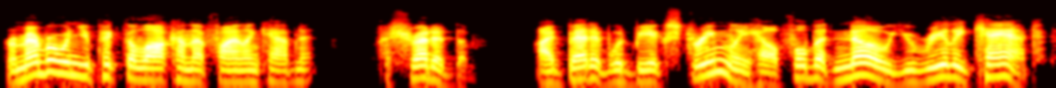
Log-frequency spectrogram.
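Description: A man's voice: fairly high pitch, lively intonation, a little fast, no room sound, dull audio. A man voicing a stern, worried middle-aged father and lawyer in a video game, earnest, firm and protective. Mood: angry, firm. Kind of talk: video game voice acting, one side of phone conversations.

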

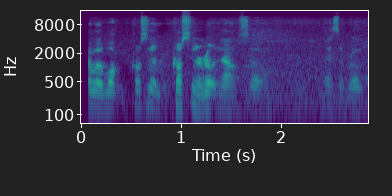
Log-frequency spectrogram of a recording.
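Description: A man's voice: a little high, fairly even intonation, brisk, rough recording. A man in his forties hosting a casual livestream while walking a busy city street, chatting and reading viewer comments, filmed on a phone at arm's length. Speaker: livestream host. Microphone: gimbal-mounted phone at arm's length. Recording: faint street noise.

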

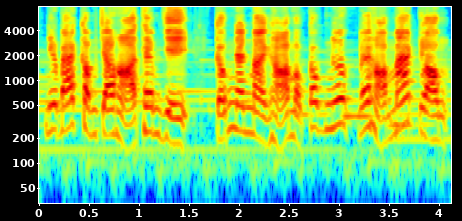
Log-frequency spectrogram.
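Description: A woman's voice: on the high side, lively intonation, moderate pace, fairly bright tone, faint music behind. A woman voicing an earnest, outspoken young boy in a cartoon, polite but reproachful. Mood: earnest, instructive. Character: earnest, outspoken nine-year-old boy. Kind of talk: animated moral tale dubbing.

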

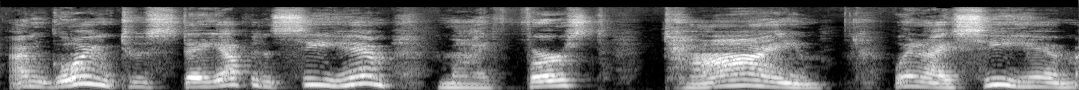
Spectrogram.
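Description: A woman's voice: high voice, heavily acted. A woman voicing a friendly, eager young boy in a children's storybook, earnest and sing-song.

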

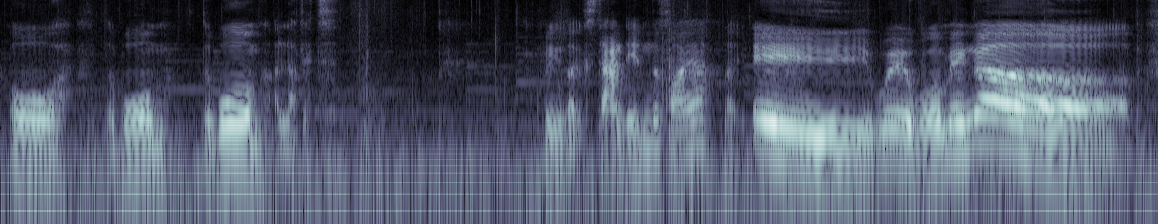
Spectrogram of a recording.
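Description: A man giving casual, chatty gameplay commentary, thinking aloud playfully and swearing freely. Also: mid-range voice. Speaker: gaming video host.

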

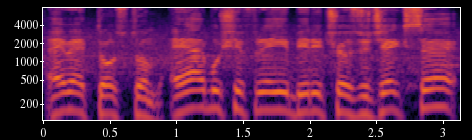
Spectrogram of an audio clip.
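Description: An actor voicing a laid-back cartoon footballer with a relaxed drawl. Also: male voice, on the high side, moderate pace, slight background noise, natural voice. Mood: easygoing. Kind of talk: animated cartoon dub acting. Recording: music behind the voice.

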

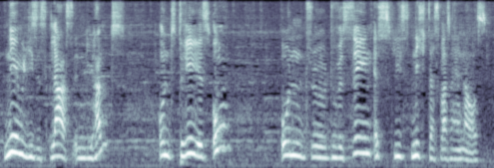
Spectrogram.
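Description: An earnest, somewhat pompous instructor played by a woman with a mid-range voice. She gives haltingly placating directions in an improvised comic audio play, with music clearly heard behind her. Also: medium pitch, lively intonation, fairly bright tone. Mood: patient, insistent.

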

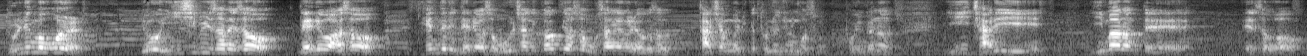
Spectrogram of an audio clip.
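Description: A middle-aged man giving live stock commentary as a host, blunt and informal, often putting quick questions to his viewers. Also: on the high side, a bit bright. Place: indoor desk at a computer, livestream setup. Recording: roomy, distant mic, faint music behind.

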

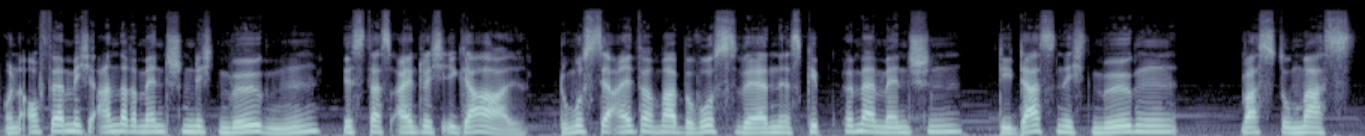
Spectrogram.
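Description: A man's voice: a little high, steady tone, moderate pace, a little mellow, faint music behind. A man in his thirties from Hamburg with a Hamburg German accent, giving an earnest, encouraging faith talk straight to camera in a living room. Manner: earnest, encouraging, direct address. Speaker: faith and self-help YouTuber. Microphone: desk microphone in front.

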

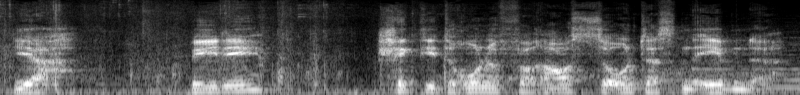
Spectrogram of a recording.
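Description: A man's voice: medium pitch, a little slow, sharp tone, soft background music. A man playing a resolute starship captain in a sci-fi audio drama, firm and commanding.

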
